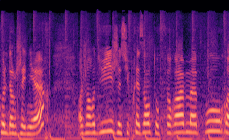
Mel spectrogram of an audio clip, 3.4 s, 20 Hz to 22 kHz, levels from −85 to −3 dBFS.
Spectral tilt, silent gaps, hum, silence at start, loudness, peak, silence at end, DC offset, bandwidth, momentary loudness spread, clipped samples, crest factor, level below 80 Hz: -4 dB/octave; none; none; 0 s; -21 LUFS; -6 dBFS; 0 s; under 0.1%; 16 kHz; 7 LU; under 0.1%; 14 dB; -36 dBFS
